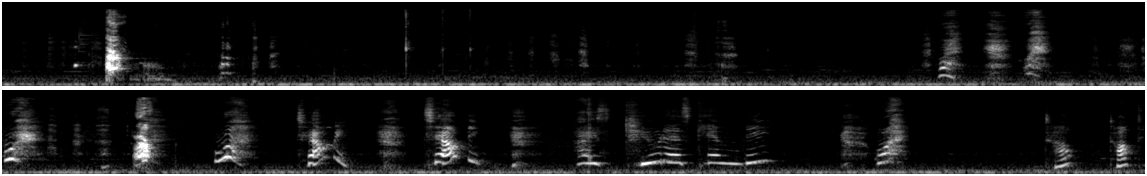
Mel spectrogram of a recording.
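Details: Merle male Yorkie puppy, a small dog, giving scattered short yips and whining whimpers, sparse early then more frequent in the second half, with a low steady hum underneath.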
